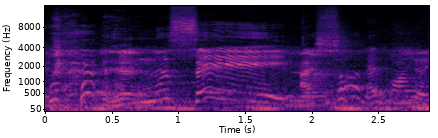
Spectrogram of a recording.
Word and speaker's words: Nze: Nollywood also has talented actors, and I'm here with one, and his name is Stan Nze. Yep. Is that a good pronunciation? Yeah, I'm sure that you got that right, actually. Nze.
